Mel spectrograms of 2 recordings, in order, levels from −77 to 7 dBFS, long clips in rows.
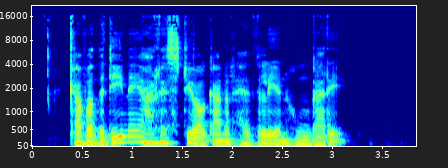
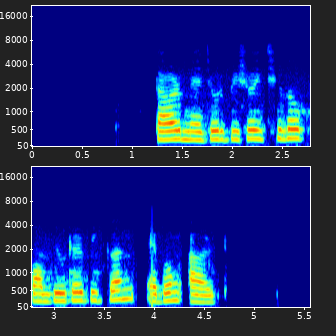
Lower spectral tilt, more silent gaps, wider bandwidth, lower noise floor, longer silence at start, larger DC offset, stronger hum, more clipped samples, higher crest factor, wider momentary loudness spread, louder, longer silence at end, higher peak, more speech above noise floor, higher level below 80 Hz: second, -5 dB/octave vs -9 dB/octave; neither; first, 17 kHz vs 6 kHz; second, -69 dBFS vs -90 dBFS; second, 0.4 s vs 1.25 s; neither; neither; neither; first, 24 dB vs 16 dB; about the same, 5 LU vs 5 LU; second, -24 LUFS vs -18 LUFS; second, 0.7 s vs 0.95 s; about the same, -2 dBFS vs -2 dBFS; second, 46 dB vs 73 dB; about the same, -56 dBFS vs -58 dBFS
